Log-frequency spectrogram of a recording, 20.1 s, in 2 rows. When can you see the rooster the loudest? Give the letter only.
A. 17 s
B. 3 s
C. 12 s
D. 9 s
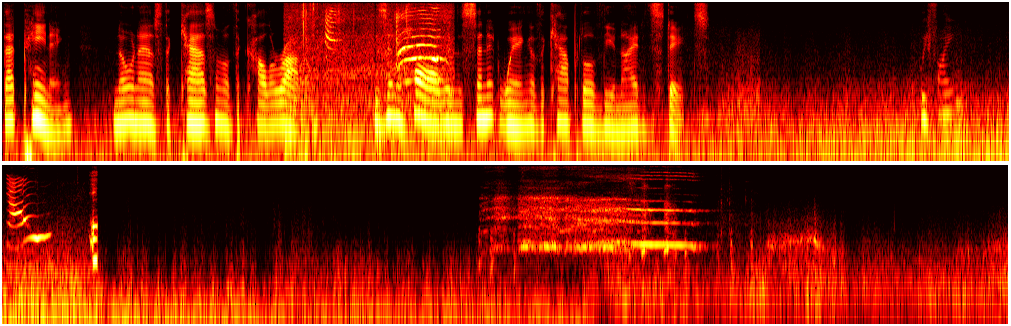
A.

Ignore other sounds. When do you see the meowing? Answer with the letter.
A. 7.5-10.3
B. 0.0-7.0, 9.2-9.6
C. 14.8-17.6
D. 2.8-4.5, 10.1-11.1
D.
